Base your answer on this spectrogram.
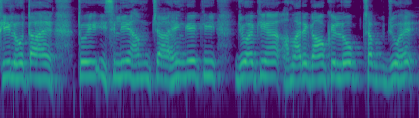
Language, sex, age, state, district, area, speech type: Hindi, male, 30-45, Uttar Pradesh, Jaunpur, rural, spontaneous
